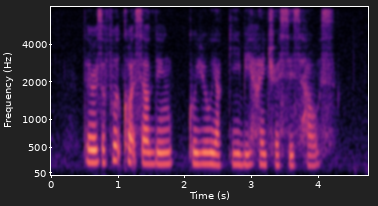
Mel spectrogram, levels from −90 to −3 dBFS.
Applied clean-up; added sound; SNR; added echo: none; none; none; none.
